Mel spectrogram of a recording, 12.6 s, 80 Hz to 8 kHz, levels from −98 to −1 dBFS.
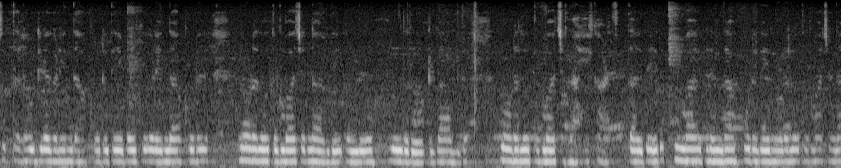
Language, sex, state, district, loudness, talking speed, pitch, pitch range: Kannada, female, Karnataka, Bijapur, -24 LUFS, 130 wpm, 195 Hz, 195-200 Hz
